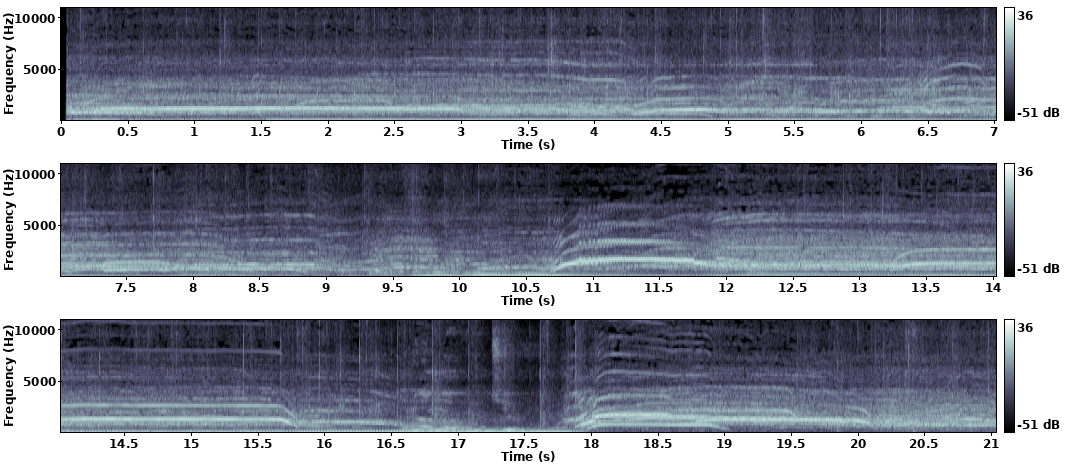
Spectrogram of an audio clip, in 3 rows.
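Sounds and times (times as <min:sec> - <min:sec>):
bass guitar: 0:00.0 - 0:18.0
audience whooping and cheering: 0:00.0 - 0:21.0
electric guitar: 0:00.1 - 0:18.0.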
